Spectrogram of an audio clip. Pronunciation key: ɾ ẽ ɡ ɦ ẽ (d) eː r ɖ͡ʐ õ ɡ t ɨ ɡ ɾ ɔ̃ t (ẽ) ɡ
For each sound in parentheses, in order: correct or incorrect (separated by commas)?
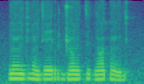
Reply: correct, correct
